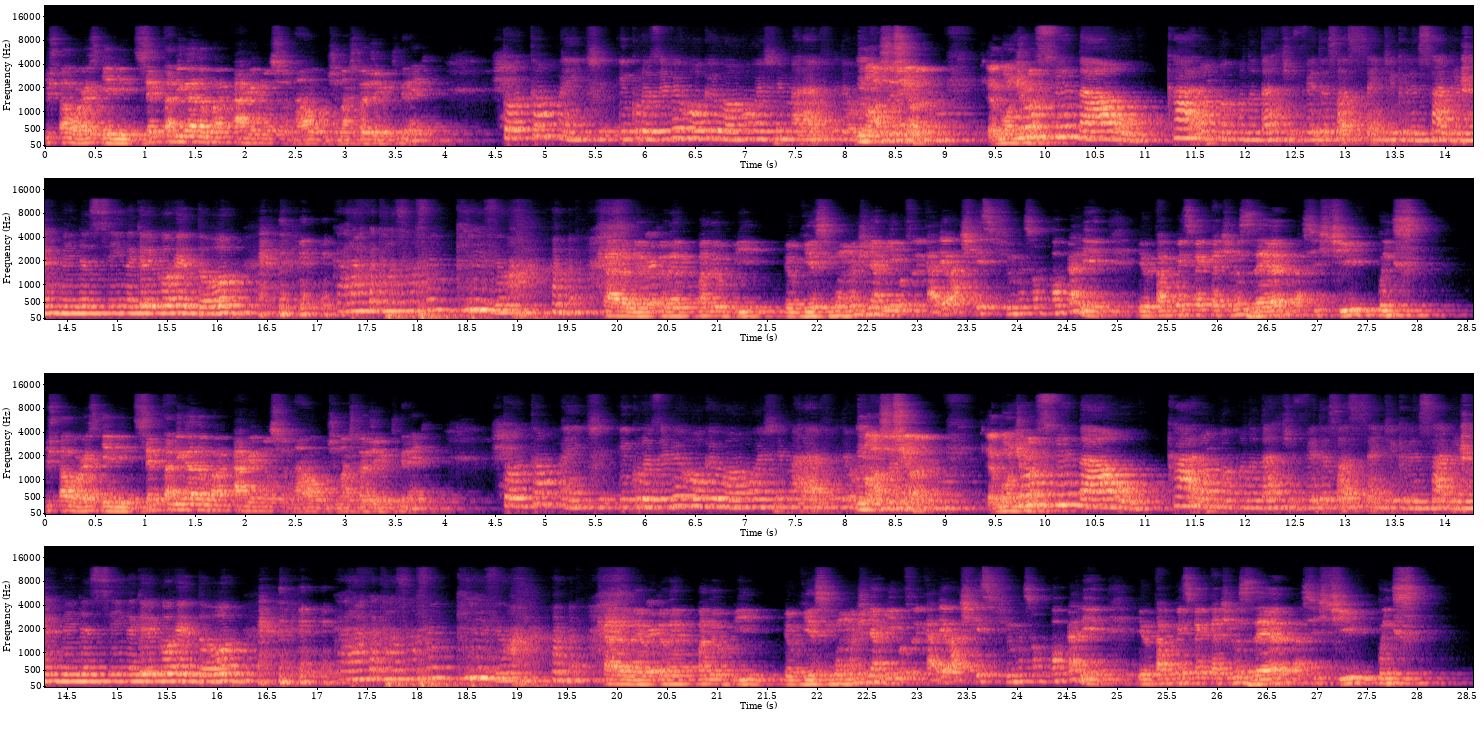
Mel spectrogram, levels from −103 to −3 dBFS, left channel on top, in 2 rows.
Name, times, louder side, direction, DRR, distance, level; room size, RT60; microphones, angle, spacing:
voice 1, 0.0-3.8 4.5-4.6 8.1-8.8 9.4-10.0 14.1-14.3 16.4-17.1 19.9-21.4 21.7-27.9, left 1 dB, 25° right, -5 dB, 0.5 m, -22 dB
voice 2, 4.6-9.0 9.7-10.9 11.2-16.2 17.2-20.0 20.3-20.4, equal, 35° left, -8 dB, 1.4 m, -22 dB
3.0 x 2.1 x 3.0 m, 0.97 s
head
